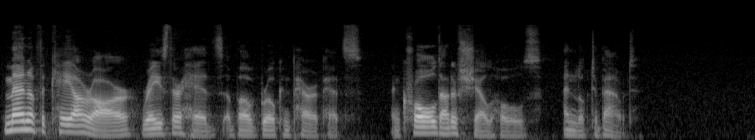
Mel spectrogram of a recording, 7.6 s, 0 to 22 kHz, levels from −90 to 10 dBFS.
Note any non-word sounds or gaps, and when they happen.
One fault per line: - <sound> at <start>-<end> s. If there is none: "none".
none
